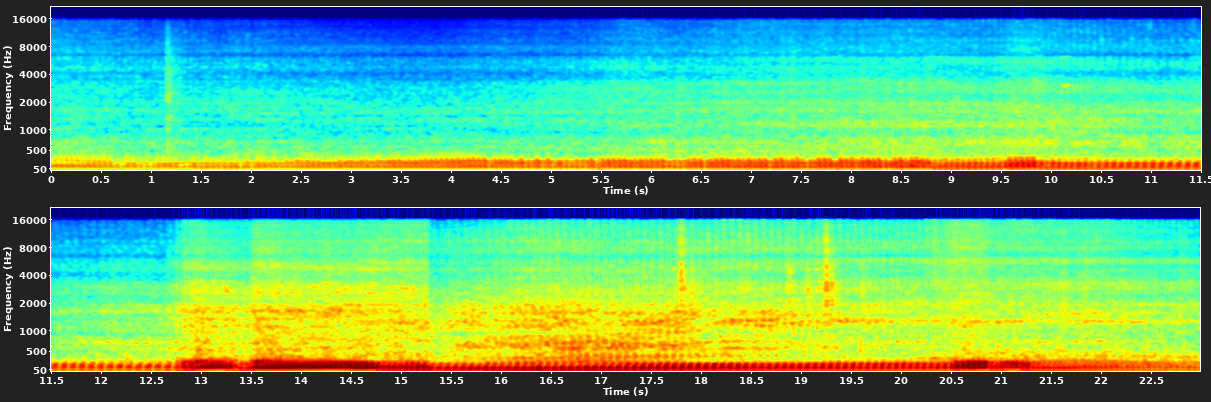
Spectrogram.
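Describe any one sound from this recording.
A utility vehicle's engine chugs steadily, growing louder as it drives closer.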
